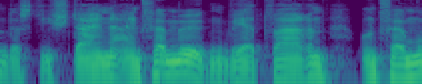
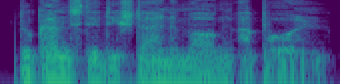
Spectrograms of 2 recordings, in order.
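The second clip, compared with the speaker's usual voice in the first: understated, matter-of-fact remark, lower and softer; lapidar, knapp; 6 semitones lower, 5 dB quieter than usual. A narrator's reading. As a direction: say it tersely, low and subdued. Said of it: "sagte nur lapidar". (lapidar, tief und zurückgenommen)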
